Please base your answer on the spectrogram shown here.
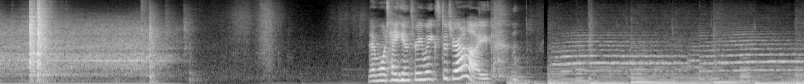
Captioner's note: oven noises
